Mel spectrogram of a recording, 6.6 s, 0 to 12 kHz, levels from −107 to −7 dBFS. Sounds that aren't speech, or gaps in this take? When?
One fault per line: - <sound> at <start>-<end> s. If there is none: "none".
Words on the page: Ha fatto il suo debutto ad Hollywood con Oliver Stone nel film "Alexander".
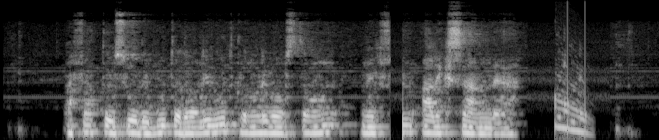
- dropout at 3.9-4.0 s
- chirp at 5.5-6.0 s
